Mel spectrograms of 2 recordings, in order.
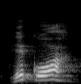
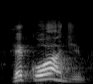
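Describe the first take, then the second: First: The stress is on the second syllable. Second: The stress is on the second syllable.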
